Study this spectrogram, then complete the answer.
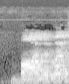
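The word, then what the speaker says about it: Balmer: तो इसीलिए ये बात याद रखनी है आपने, यहां पर जो सीरीज बनेगी उसे कहते हैं बामर सीरीज, बाल्मर सीरीज भी बोल देते हैं, एल साइलेंट है, बामर सीरीज।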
